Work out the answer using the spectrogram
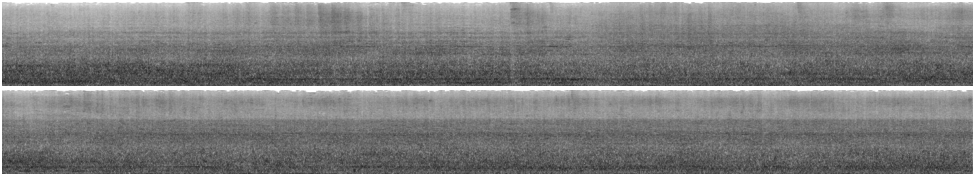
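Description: Freight cars of a mixed manifest train (covered hoppers, flatcars and tank cars) rolling past, with the steady noise of steel wheels running on the rails.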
